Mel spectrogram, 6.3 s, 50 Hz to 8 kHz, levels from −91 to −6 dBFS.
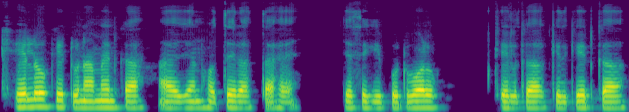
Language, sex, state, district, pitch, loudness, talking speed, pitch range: Hindi, male, Bihar, Jamui, 130 Hz, -17 LUFS, 150 wpm, 125-130 Hz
